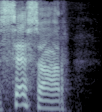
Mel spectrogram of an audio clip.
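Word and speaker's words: César: in Espanol, you would pronounce it Cesar.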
